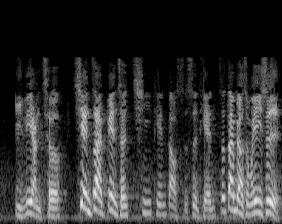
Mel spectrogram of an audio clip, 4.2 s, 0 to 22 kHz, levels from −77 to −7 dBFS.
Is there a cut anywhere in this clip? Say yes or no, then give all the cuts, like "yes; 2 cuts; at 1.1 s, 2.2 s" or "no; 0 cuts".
yes; 1 cut; at 1.0 s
